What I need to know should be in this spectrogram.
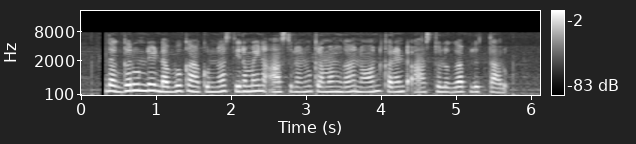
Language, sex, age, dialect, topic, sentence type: Telugu, female, 25-30, Telangana, banking, statement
